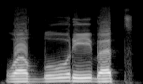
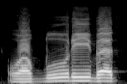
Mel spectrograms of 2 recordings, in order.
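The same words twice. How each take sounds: The two takes are said the same way.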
